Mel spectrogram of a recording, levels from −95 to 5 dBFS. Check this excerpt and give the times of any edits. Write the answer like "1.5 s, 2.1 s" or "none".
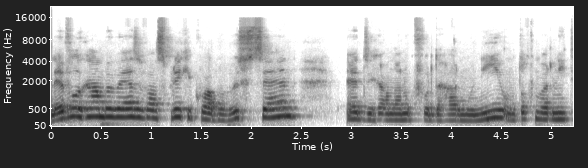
3.0 s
